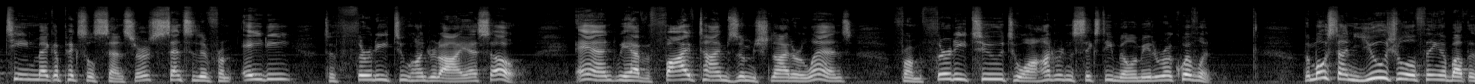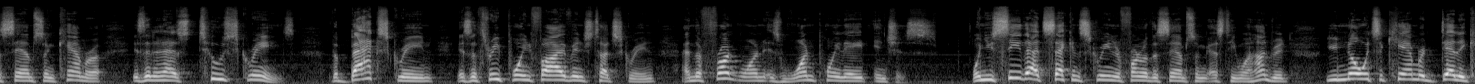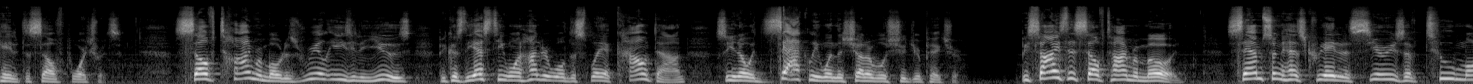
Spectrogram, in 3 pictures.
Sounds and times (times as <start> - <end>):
Speech: 0.0 - 12.2, 13.0 - 44.2.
